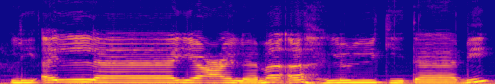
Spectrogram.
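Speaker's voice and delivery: slow, measured tajweed recitation; careful teaching recitation; Quranic recitation. Shown as a demonstration. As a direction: recite it slowly, drawing out the vowels. Recites verse.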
